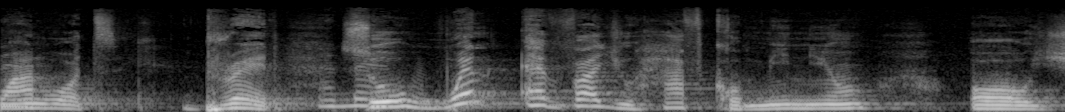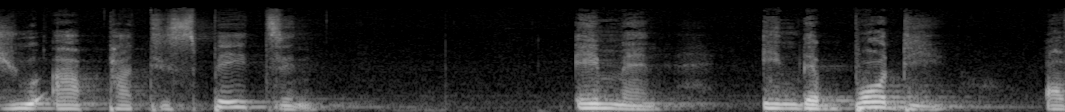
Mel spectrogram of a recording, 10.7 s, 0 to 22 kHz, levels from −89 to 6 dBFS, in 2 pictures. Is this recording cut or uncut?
uncut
